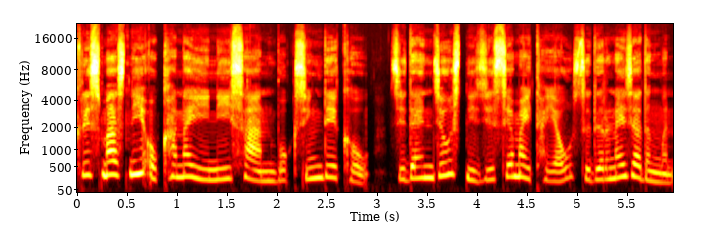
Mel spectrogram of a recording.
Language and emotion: Bodo, neutral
